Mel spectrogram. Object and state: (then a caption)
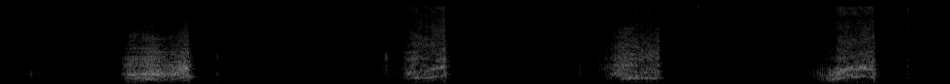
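Canvas zipper pouch being zipped. Fingers with long nails zip and rub along the green nylon zipper of a small floral canvas pouch. Four bright, raspy zipping passes stand out against quiet stretches of faint ticking and scratching.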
